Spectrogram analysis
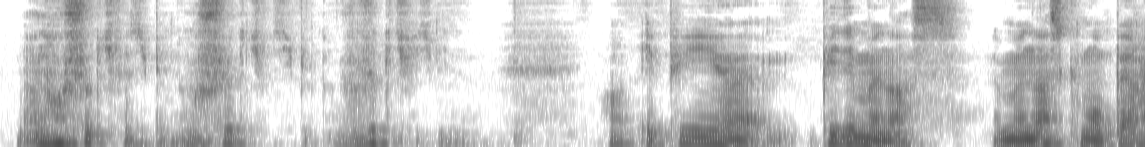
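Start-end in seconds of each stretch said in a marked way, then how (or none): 0.1-2.4 imitating a nagging mother in a hushed, half-voiced repeat; retold insistence. Mother pushing her child to take piano, hushed retold insistence.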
